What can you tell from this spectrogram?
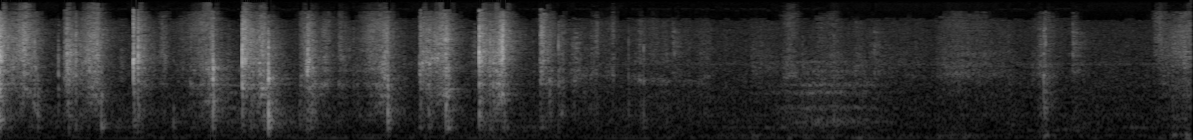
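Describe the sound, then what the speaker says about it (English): Playing cards being shuffled by hand for a beginner's card trick, a run of quick crisp riffling bursts followed by softer sliding and rustling, close and fairly quiet with no talking. "I'm then going to shuffle the cards up."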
